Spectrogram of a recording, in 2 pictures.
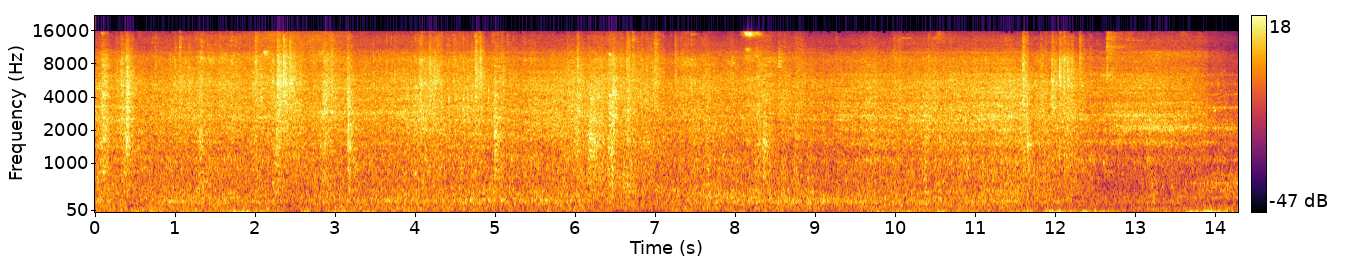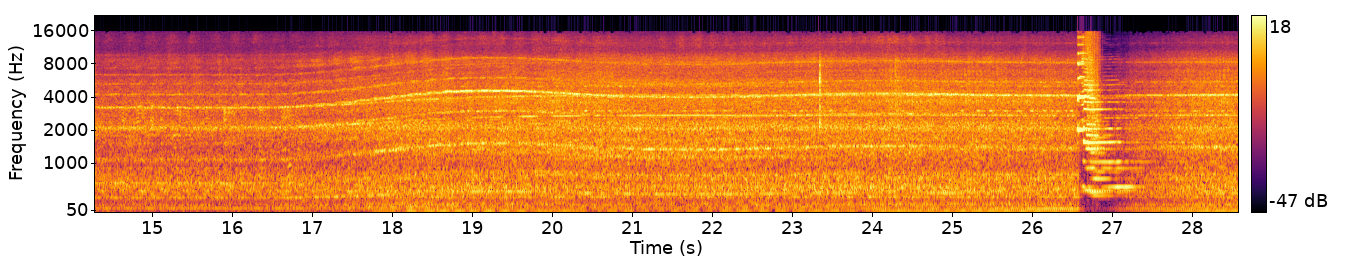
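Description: A loaded grain train rolls past, its wagons rumbling and clicking over the rail joints. About halfway through, the sound changes to a Pacific National 81 class diesel-electric locomotive, with an EMD V16 two-stroke engine, running at the platform. Its engine note rises and then eases as it throttles up to pull a grain train away.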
